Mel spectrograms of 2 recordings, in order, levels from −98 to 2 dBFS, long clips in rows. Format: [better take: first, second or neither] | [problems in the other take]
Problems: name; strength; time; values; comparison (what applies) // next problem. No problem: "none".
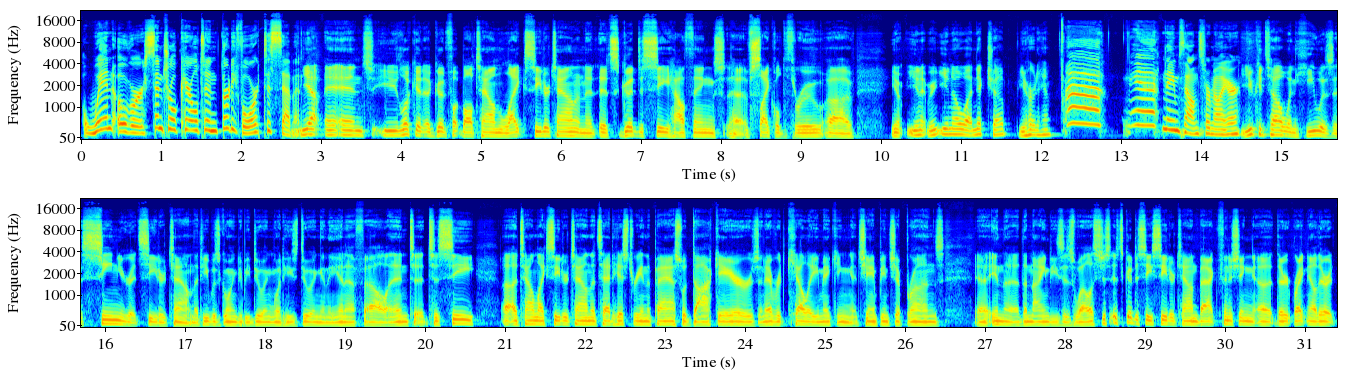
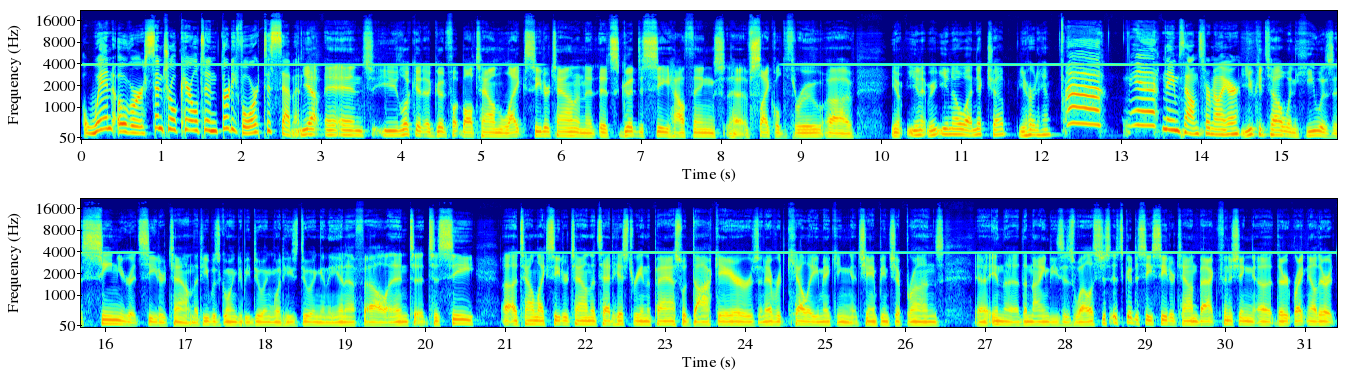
first | high-pitched whine; noticeable; until 6 s, from 9 to 17 s and from 21 s on; 4 kHz, 15 dB below the speech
